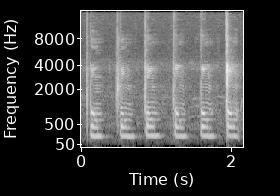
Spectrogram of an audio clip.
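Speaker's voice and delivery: imitated heartbeat, steady repeated beats; pounding heartbeat. Telling how scared she was, imitated heartbeat. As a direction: thump out the booms evenly. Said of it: "my heart was going boom".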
